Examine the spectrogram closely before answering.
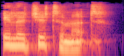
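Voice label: "illegitimate", British English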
